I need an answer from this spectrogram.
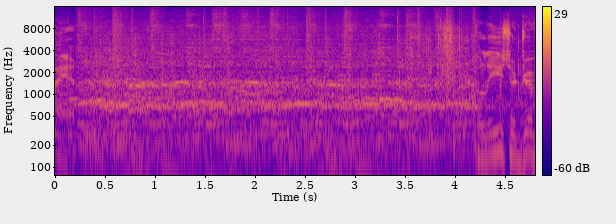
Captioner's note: people shouting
